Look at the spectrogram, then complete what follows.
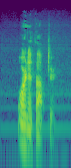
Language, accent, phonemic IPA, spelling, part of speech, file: English, US, /ˈɔɹ.nɪˌθɑp.tɚ/, ornithopter, noun, En-us-ornithopter.ogg
- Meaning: An aircraft that generates lift through the flapping of its wings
